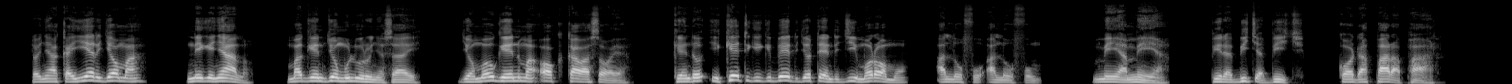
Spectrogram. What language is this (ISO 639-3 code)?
luo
